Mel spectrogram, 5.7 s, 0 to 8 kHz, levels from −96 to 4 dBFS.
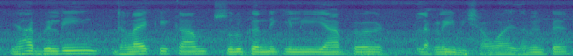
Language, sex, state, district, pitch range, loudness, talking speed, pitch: Hindi, male, Chhattisgarh, Bastar, 120-135 Hz, -24 LUFS, 180 wpm, 125 Hz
